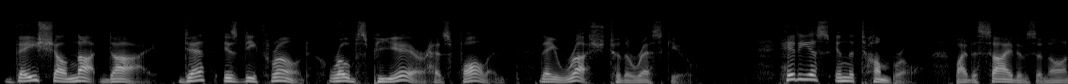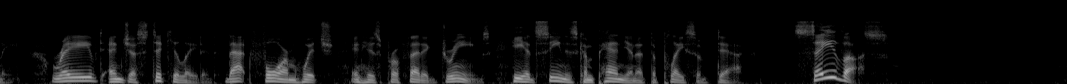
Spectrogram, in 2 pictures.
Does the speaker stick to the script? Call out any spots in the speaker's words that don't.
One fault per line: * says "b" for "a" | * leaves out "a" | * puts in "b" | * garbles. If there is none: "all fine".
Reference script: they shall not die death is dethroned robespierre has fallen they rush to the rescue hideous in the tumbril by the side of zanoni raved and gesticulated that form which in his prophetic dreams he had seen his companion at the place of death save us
all fine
